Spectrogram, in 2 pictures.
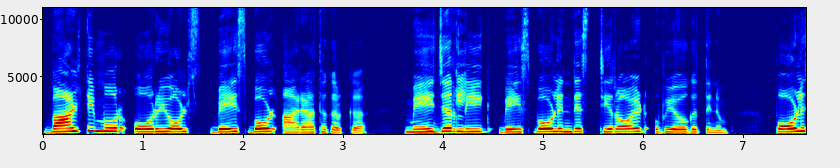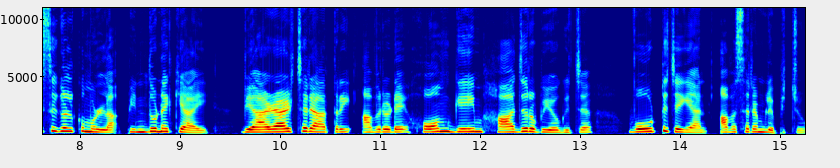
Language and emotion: Malayalam, neutral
